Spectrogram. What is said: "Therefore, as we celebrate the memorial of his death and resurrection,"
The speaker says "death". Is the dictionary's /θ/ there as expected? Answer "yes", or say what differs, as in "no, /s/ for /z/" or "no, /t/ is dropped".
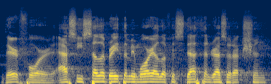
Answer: yes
